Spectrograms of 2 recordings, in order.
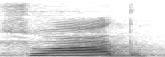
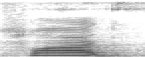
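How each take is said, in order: Both takes have the same delivery.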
